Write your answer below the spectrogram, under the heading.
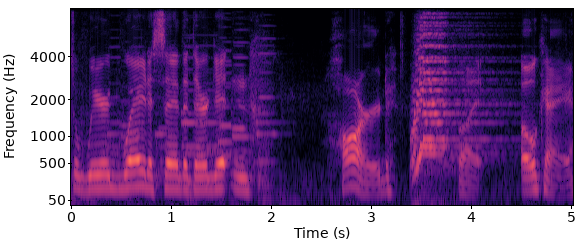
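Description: Music plays in the background as a man with a fairly high pitch and ordinary pitch variation speaks at a very slow pace, with long, frequent pauses. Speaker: gaming streamer. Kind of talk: casual gaming chat with quiz-show hosting.

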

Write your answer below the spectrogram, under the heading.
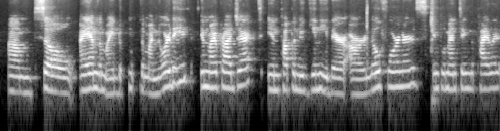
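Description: In an American accent, a woman talks at a moderate pace with hardly any pauses and ordinary pitch variation. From Rwanda and USA. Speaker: humanitarian aid worker; webinar panelist. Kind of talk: panel presentation. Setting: video call. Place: home room. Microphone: video call.

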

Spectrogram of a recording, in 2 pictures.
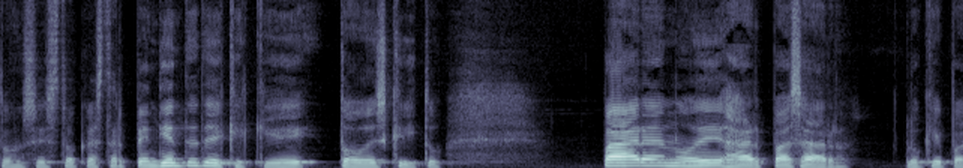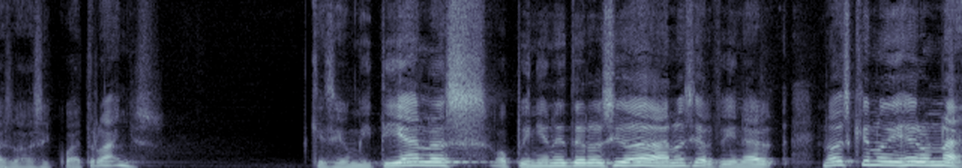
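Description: A man with a high pitch and very wide pitch swings at a moderate pace, in a very clean recording with a silent background. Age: 60s. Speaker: local councillor. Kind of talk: council meeting speech.

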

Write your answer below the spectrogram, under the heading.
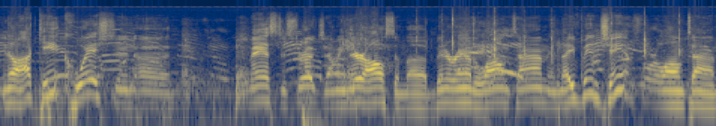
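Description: Over music in the background, a man speaks in a high pitch with an animated tone and ordinary pitch variation. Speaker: wrestling commentator and ring announcer. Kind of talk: live wrestling commentary. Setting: wrestling arena, live event. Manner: animated, fast play-by-play calling of moves; good-natured banter with a heel co-commentator.

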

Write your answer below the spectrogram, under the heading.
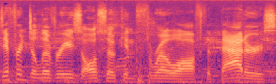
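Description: With music in the background, a man of medium pitch talks at a moderate pace with ordinary pitch variation. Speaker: color commentator, former player. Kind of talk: live sports commentary. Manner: casual, conversational, hesitant with filler ums.

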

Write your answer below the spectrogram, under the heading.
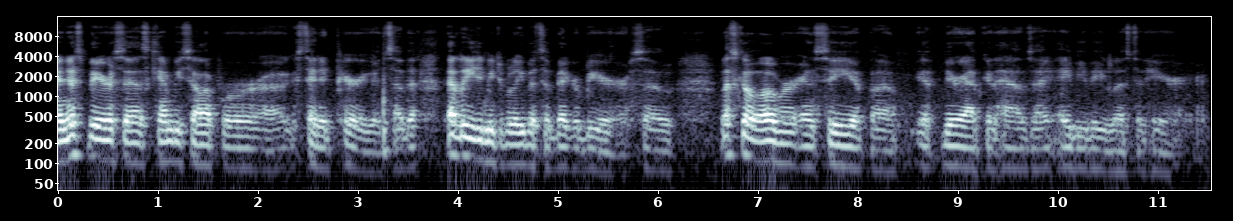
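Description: A man's very deep, low-pitched voice over light background noise. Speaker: beer reviewer. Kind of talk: casual review commentary. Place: home room. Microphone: camera far.

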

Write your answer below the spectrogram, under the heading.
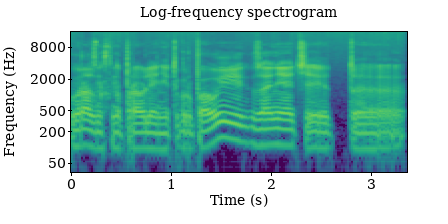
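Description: Against a quiet background, a man with a dark, mellow tone speaks at a moderate pace with ordinary pitch variation in a dry sound with no echo. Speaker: gym instructor and rehabilitation specialist. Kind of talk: radio interview. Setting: studio. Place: studio. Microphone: headset.

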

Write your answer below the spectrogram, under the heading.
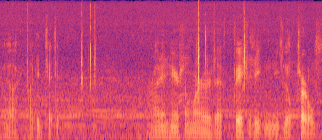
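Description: A man's very deep, low voice with fairly even intonation, dry and echo-free, with music in the background. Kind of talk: casual vlog chat. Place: waterside. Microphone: phone near.

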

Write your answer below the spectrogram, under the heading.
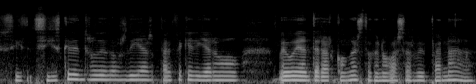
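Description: A dark, mellow tone moves at a very fast pace with fairly even intonation. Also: woman. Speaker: TV talk show host. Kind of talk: casual chat. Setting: studio. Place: studio.

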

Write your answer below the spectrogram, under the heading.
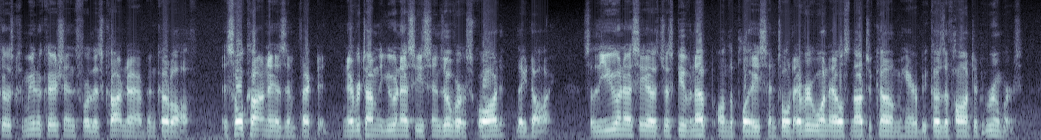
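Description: Putting on a character voice, a man talks at a fairly quick pace and medium pitch. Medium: machinima. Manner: calm, explanatory.

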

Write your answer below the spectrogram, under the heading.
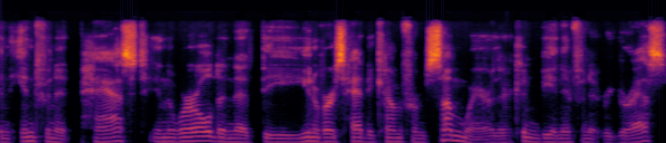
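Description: A man's plain, everyday voice, fairly low in pitch, with fairly even intonation against a quiet background. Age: 50s. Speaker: Bible college teacher and apologist. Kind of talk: casual conversation.

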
